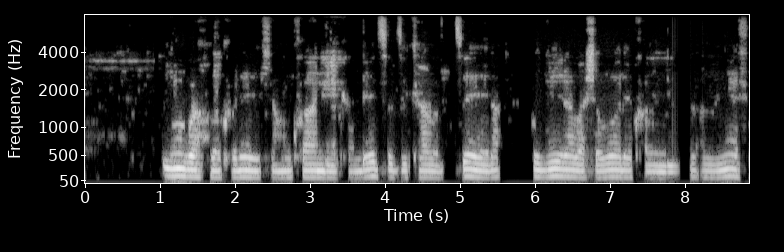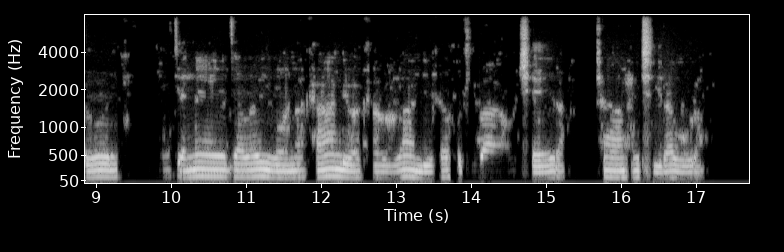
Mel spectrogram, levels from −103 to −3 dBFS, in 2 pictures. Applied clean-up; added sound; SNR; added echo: none; none; none; none.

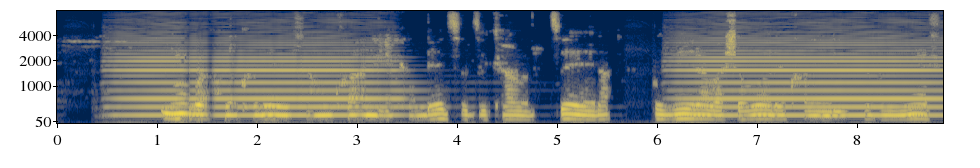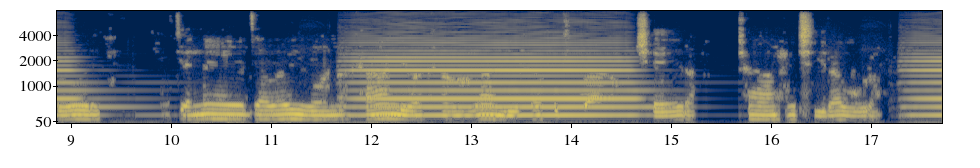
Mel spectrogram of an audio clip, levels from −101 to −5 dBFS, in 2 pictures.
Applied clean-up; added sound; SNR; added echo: neural mask model RNNoise.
